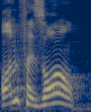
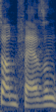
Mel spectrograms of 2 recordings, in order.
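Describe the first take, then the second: First: The ending does not sound like pheasant. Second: The ending sounds like the word pheasant. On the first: "but Unfazant!" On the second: "it's just Unpheasant because it's an unpleasant pheasant"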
